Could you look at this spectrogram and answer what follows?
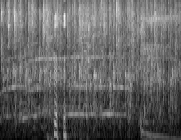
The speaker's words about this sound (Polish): Nie wiem, czy tobie bili brawo, czy mi, że ja tak powiedziałem.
